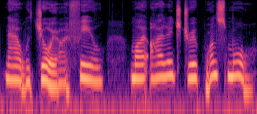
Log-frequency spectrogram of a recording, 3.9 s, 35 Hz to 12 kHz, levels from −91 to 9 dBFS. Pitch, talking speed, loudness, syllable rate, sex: 215 Hz, 155 wpm, -15 LUFS, 3.3 syllables/s, female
